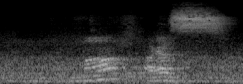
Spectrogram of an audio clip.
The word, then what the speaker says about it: مرض: جو صحیح تلفظ ہے وہ ہے مرض.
